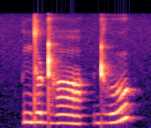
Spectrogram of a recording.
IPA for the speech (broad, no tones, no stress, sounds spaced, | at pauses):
n d u ɖʱ ɑ̃ | ɖʱ u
